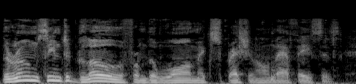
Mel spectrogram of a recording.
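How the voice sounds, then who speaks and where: A man narrating a radio drama as a measured storyteller, reading scripted prose. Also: deep voice, sing-song, a little mellow, exaggerated voice. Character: measured storyteller of a strange tale.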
